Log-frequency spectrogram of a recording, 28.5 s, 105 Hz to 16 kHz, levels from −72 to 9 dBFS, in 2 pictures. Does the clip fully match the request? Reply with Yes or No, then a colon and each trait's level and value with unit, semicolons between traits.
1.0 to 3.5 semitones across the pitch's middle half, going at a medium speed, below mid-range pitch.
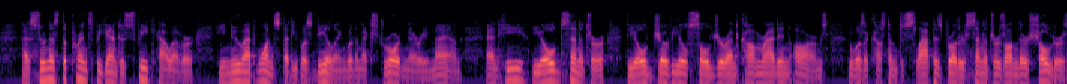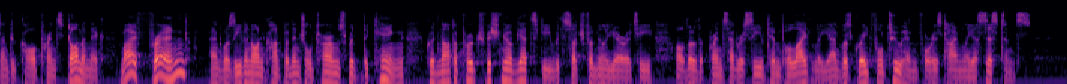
No: average, 4.1 semitones; average, 175 wpm; low, 100 Hz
